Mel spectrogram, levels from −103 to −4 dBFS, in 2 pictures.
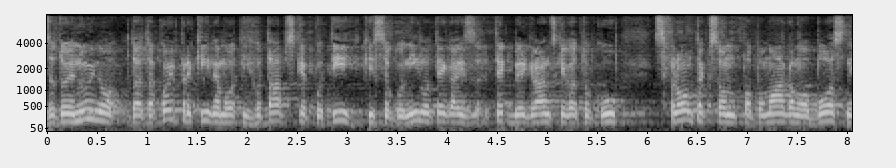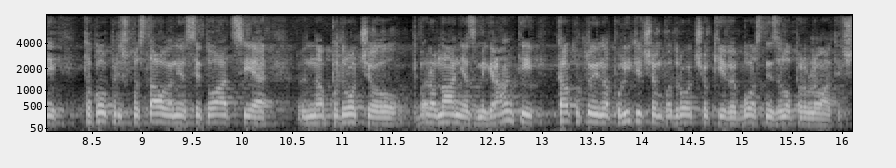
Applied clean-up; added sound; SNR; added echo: none; none; none; reverberation time 1.7 s.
